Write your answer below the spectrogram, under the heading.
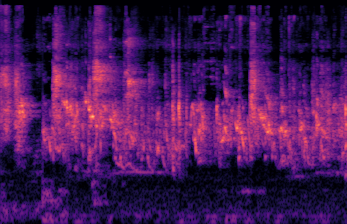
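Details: Pet budgerigars chirping indoors: a dense, continuous chatter of bright, scratchy high chirps and short squawks overlapping without pause, with a quieter low rumble underneath.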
